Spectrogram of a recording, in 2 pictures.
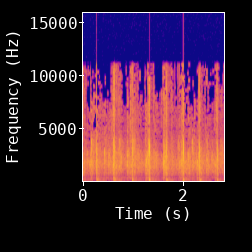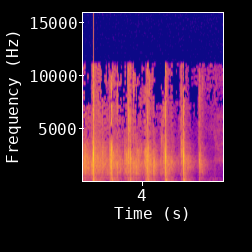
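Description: An audience applauds, sharp claps falling into a steady, even beat over a dense wash of scattered clapping, loud throughout before quickly dying away near the end.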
